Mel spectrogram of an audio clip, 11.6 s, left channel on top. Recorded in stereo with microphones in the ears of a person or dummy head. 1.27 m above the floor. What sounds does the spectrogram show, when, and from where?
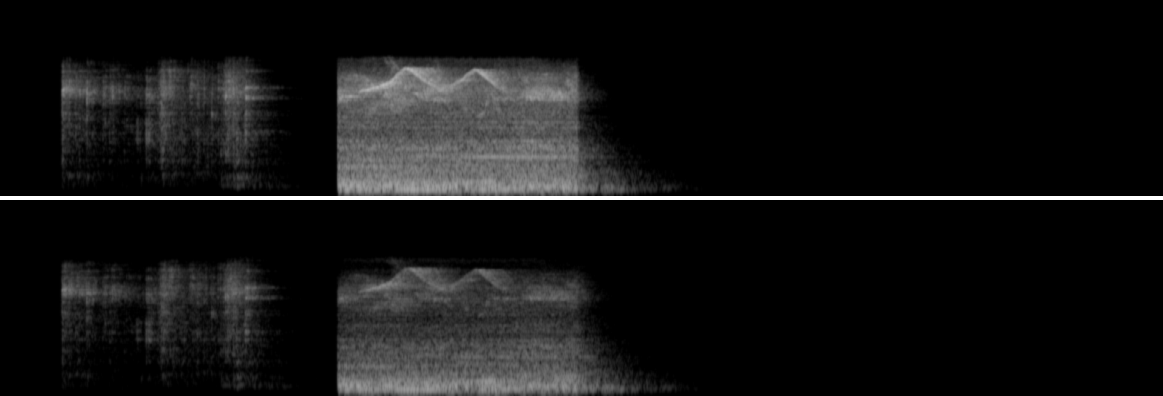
0.6 s cutlery clinking: 15° left (ahead or behind), 1.4 m
3.4 s a bird: 55° left (ahead or behind), 0.6 m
